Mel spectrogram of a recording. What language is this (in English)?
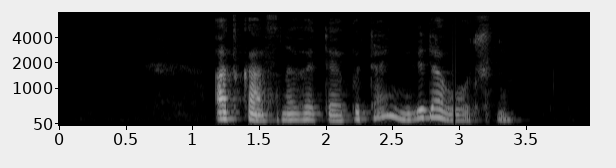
Belarusian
